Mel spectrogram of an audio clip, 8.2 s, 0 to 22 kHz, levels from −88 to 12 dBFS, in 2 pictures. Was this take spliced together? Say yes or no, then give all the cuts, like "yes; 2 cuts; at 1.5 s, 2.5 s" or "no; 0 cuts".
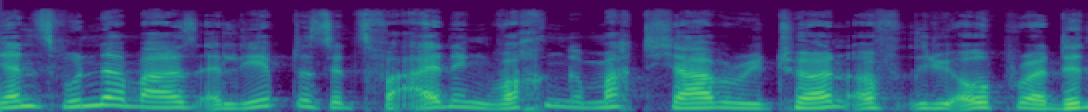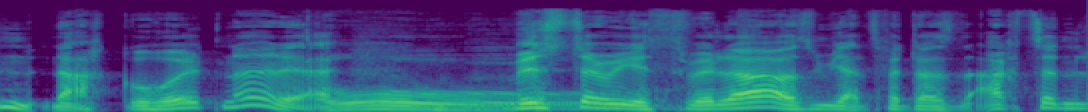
no; 0 cuts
